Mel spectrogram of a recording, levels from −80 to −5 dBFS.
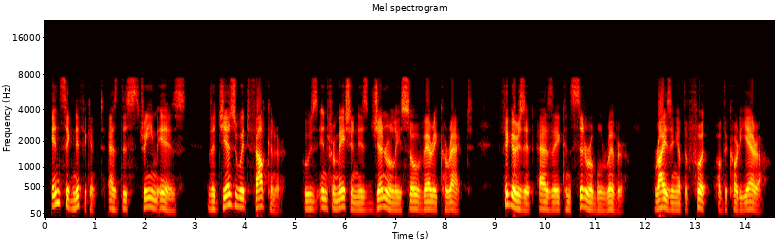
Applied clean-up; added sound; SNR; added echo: none; none; none; none.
